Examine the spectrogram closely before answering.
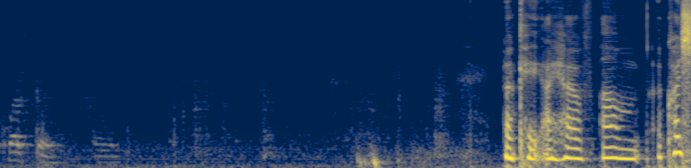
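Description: An elderly woman speaks calmly into a microphone in a large hall.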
